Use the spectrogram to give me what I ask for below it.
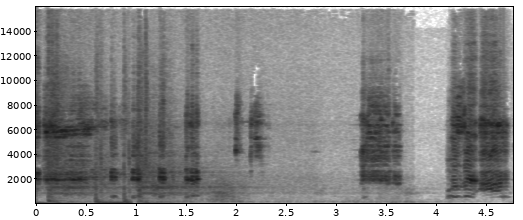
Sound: laughs

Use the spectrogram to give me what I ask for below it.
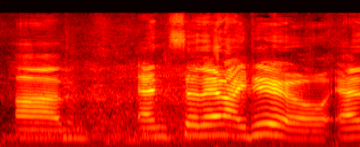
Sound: laughing

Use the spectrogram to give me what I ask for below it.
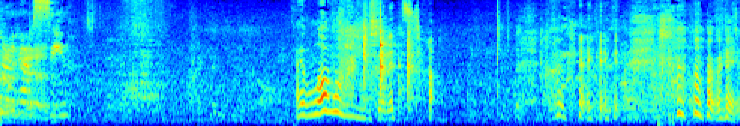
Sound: laughs

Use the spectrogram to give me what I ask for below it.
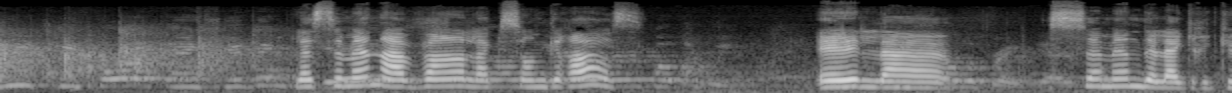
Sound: applause

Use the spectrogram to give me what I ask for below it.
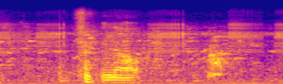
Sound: chuckles

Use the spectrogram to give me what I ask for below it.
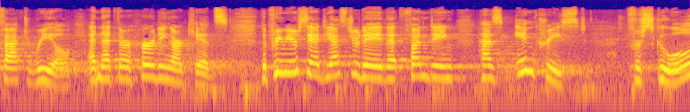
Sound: none

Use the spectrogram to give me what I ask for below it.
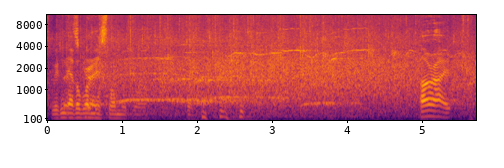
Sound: applause

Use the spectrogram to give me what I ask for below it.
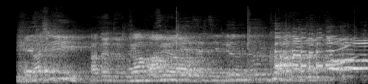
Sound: clown laughing in front of you

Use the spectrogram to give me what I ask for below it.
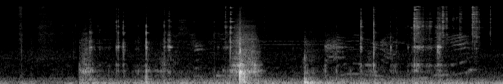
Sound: glass clanking

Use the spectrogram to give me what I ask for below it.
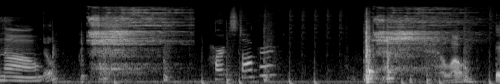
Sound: bell rings; bell rings

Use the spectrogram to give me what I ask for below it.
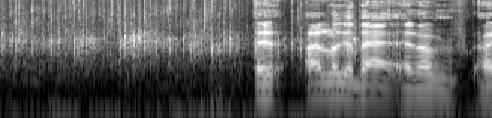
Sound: audience clapping

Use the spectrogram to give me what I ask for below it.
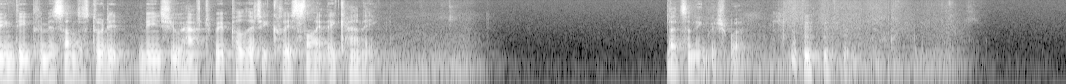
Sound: laughter

